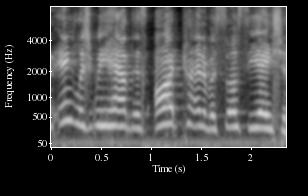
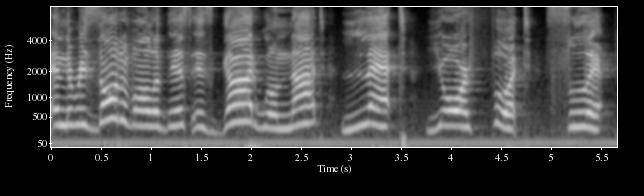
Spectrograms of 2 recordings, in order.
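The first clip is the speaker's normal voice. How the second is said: ordinary talk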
